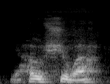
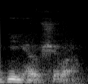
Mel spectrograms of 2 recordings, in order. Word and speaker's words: Yehoshua: And it's vowel pointed like this, which is usually pronounced Yehoshua or Yehoshua.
